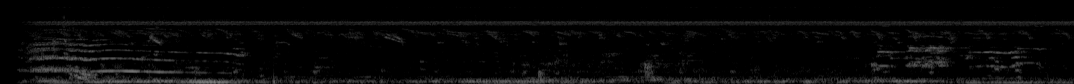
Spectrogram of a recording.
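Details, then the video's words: White rooster crowing once at the start, a harmonic-rich call held for about a second and a half, followed by a busy chorus of small birds chirping over a steady high hiss. "Ayam Jago Putih"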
